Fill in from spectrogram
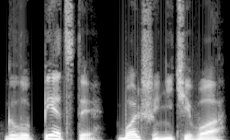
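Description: A man's voice: low voice, big pitch swings, takes it slowly, dark tone, no room sound, clean studio sound, heavily acted. A man voicing a terse, commanding male adventurer in an audiobook reading.

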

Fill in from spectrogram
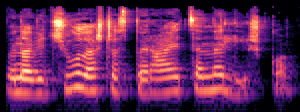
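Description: A woman narrating a historical romance audiobook in a smooth, even storytelling manner. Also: fairly high pitch, fairly quick. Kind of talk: scripted narration.

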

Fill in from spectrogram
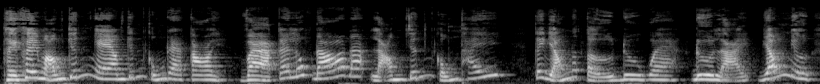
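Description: A woman narrates ghost stories in a relaxed, chatty tone. She keeps turning to her listeners as she talks. Her voice sits a little high. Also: normal speed. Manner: chatty, addresses listeners directly. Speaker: storyteller.

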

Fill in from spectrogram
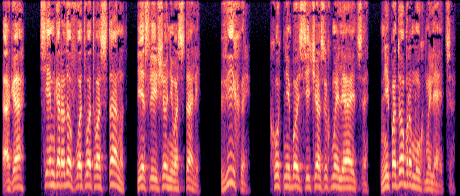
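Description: A man's voice: on the high side, lively intonation, moderate pace, darkish tone. A man voicing a defensive, fussy male soldier-mage who mutters and sighs as he explains. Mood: eager. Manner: muttering, sighing.

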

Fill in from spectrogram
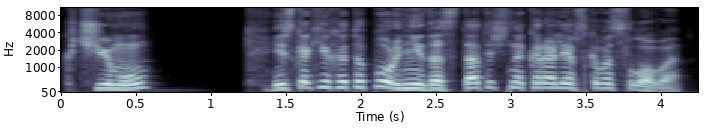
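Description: A man reading a commanding, impatient young king in an audiobook, firing off sharp questions. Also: sits high, lively intonation, fairly quick, dry recording, studio quality, pitched above the performer's own voice. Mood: imperious. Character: angry young male king, imperious and impatient.

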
